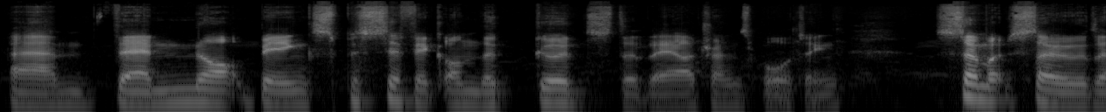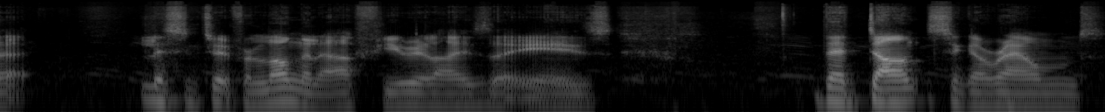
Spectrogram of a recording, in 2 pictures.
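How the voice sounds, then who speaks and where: A man acting as game master, narrating a tabletop game in a halting, conversational way. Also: mid-range voice, steady tone, vocal fry, bright, forceful tone.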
